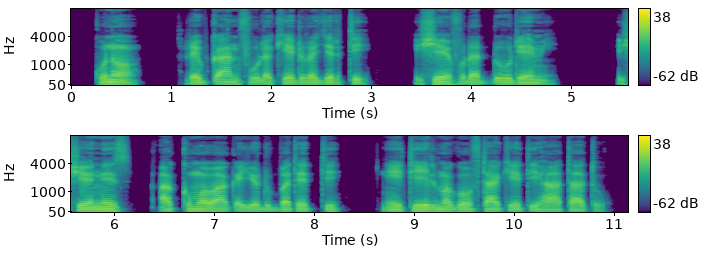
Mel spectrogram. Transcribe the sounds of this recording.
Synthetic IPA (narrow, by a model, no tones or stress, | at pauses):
kʊnoː | ɾɪbkʼaːnfuːlɐke̞ːd̪ʊɾɐd͡ʒɪɾt̪ɪ̰ | ʔɪʃeːfʊᶑɐᶑuːd̪e̞ːmɪ̰ | ʔɪʃeːnɪs | ɐkːʊmɐwaːkʼɐjːɔd̪ʊbːɐt̪ɛt̪ːɪ | nʔiːt̪iːɪlmɐɡo̞ːft̪aːkeːt̪iːhaːt̪aːt̪ʊ̥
